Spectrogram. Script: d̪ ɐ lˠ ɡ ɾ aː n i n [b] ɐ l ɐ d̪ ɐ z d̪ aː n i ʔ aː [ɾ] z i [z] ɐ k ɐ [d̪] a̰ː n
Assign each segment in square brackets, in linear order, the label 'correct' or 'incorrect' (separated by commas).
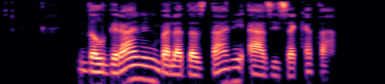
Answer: correct, incorrect, correct, incorrect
